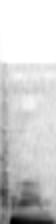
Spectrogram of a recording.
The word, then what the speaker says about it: Chaim: I just want to know why it's spelled C-H. How do you want to do Ch? There's no Ch. Only in Spanish, there's a J.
